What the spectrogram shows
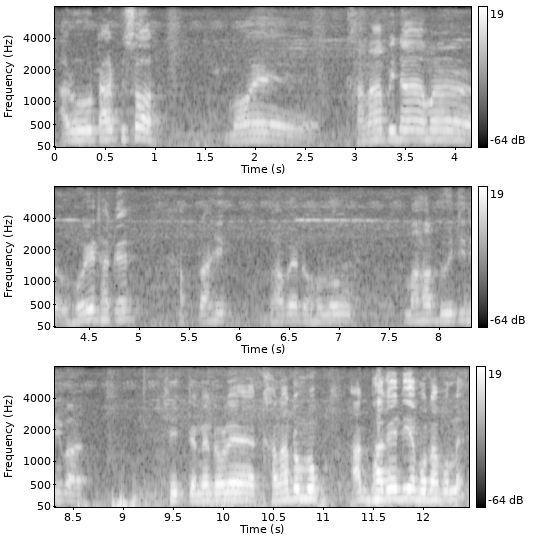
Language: Assamese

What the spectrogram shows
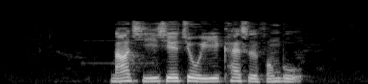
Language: Chinese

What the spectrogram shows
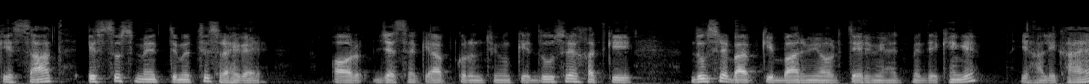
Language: Urdu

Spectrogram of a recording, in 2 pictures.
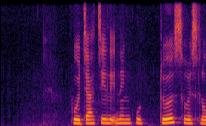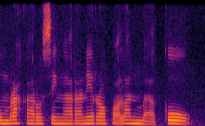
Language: Javanese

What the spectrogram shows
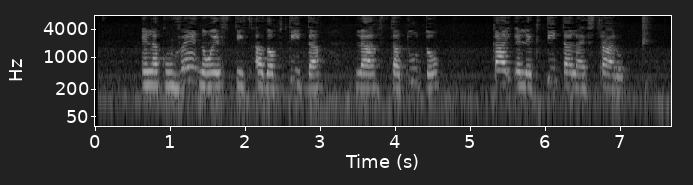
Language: Esperanto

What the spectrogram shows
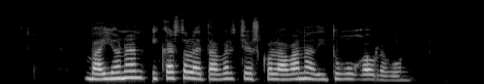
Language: Basque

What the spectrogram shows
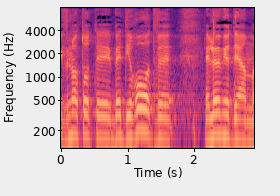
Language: Hebrew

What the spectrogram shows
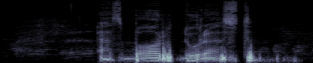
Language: Persian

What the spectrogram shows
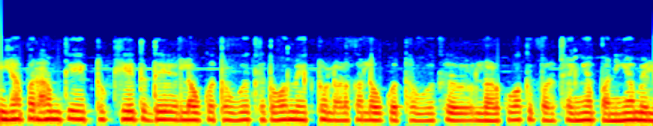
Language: Bhojpuri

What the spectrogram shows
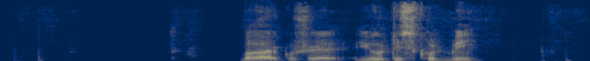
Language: Burushaski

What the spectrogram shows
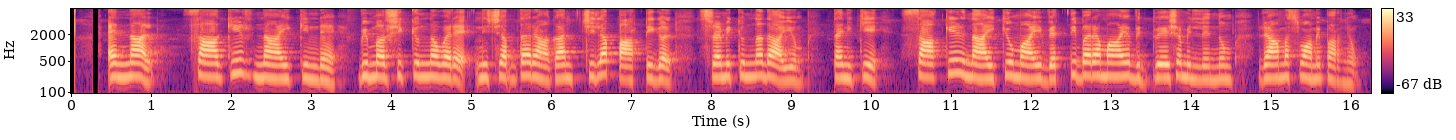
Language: Malayalam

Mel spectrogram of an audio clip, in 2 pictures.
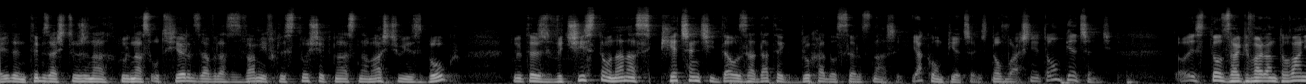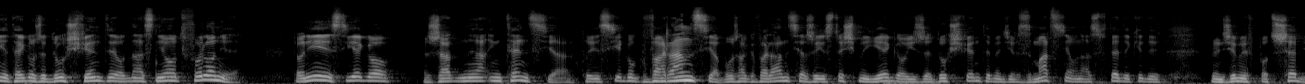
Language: Polish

